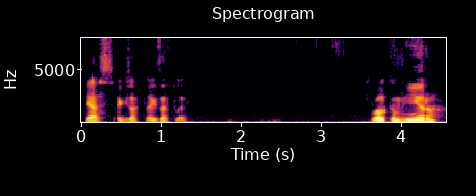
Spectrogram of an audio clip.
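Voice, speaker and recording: A young man speaking English as a second language with a Czech accent, talking casually on a livestream, halting with many fillers and restarts. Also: on the low side, big pitch swings, no echo. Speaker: livestream host.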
